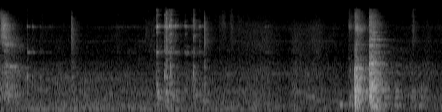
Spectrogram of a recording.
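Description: A measuring spoon clinking against a stainless steel stand-mixer bowl as salt is added: a light ringing clink about halfway through. A brief louder rustle or scrape follows near the end.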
